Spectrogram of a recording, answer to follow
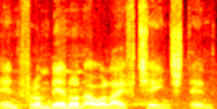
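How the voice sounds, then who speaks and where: A man's fairly low voice with fairly even intonation, audible room echo and noticeable background noise. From Czechoslovakia. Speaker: Holocaust survivor. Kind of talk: interview testimony. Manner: halting with fillers.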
